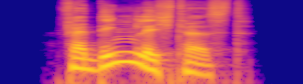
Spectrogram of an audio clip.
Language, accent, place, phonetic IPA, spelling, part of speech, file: German, Germany, Berlin, [fɛɐ̯ˈdɪŋlɪçtəst], verdinglichtest, verb, De-verdinglichtest.ogg
- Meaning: inflection of verdinglichen: 1. second-person singular preterite 2. second-person singular subjunctive II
